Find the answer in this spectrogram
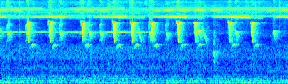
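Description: Tailorbird chirping: sharp, high notes repeated about twice a second, each with a quick downward flick, over a steady low background hiss.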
